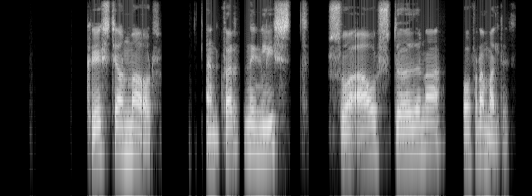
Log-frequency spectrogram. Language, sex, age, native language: Icelandic, male, 50-59, Icelandic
